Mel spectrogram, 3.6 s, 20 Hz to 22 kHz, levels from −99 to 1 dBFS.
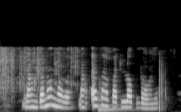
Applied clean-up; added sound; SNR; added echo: classical method log-MMSE.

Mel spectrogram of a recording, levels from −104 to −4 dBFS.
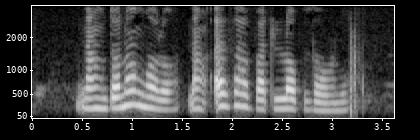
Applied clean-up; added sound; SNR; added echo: none; none; none; none.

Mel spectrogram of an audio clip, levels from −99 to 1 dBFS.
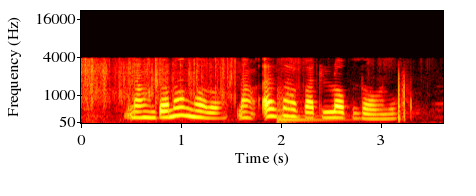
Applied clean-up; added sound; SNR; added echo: none; Drum + Coin (dropping); 17 dB; none.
